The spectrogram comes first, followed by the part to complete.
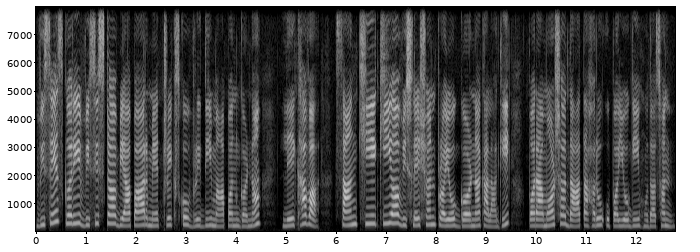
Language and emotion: Nepali, neutral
